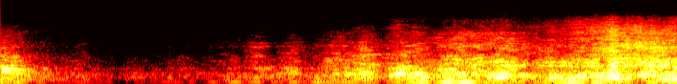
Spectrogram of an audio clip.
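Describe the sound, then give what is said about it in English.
Three military helicopters fly over near Fort Lauderdale Executive Airport at night, a deep, steady rotor roar with a low throb that swells from quiet to loud across a few seconds and holds strong at the end. “And if you can hear that, That is a military helicopter that is going over.”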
